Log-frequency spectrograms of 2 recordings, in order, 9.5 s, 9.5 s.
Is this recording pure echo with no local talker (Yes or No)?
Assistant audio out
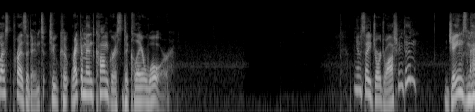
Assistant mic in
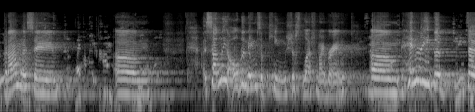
No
